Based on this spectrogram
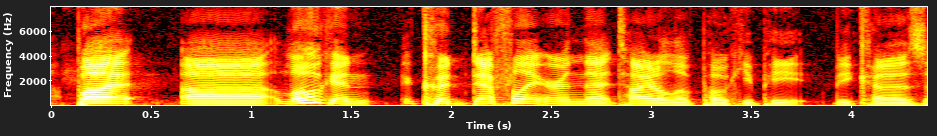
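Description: A man with an Ohio accent speaks with ordinary pitch variation. The recording is very clean and dry, close with no echo, against a silent background. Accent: Midwestern American (Ohio). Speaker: podcast co-host. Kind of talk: casual chat.

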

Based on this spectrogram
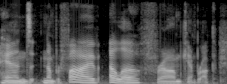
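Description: Very deep, low-pitched woman's voice with a Midwestern American accent. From US Midwest. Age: 20s. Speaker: podcast host, college student. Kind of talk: podcast monologue and interview.

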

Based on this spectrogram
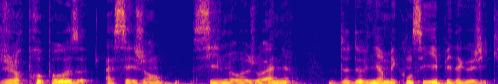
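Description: In a very clean recording with a silent background, a man with fairly low pitch and a dark, mellow, somewhat breathy tone speaks at a moderate pace with lively intonation. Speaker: online course creator. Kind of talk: live stream sales pitch. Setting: live video stream. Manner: hesitant, many fillers.

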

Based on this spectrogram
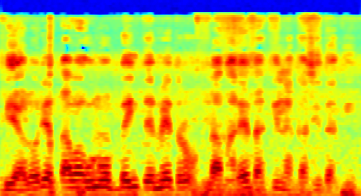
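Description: A man at medium pitch and moderate pace, fairly even in intonation, over noticeable background noise. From La Boquilla, Cartagena, Caribbean coast of Colombia. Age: 70s. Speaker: community elder. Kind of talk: testimony.

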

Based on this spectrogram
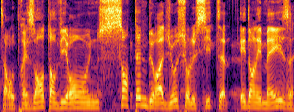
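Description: The voice moves at a moderate pace with ordinary pitch variation, over noticeable background noise. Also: man. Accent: German. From southwest Germany, near Freiburg. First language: German (speaking French). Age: 30s. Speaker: theme park event designer. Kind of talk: interview.

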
